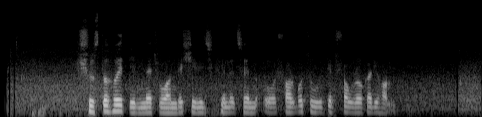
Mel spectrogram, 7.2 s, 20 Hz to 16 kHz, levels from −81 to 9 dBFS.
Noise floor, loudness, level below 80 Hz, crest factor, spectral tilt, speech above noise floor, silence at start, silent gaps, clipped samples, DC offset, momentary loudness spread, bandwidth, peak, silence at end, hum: -53 dBFS; -25 LUFS; -66 dBFS; 22 dB; -9 dB/octave; 29 dB; 0.15 s; none; under 0.1%; under 0.1%; 24 LU; 6.8 kHz; -2 dBFS; 0 s; none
